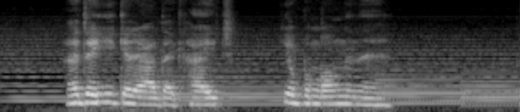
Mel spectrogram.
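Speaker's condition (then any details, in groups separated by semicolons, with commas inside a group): Cerebral palsy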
